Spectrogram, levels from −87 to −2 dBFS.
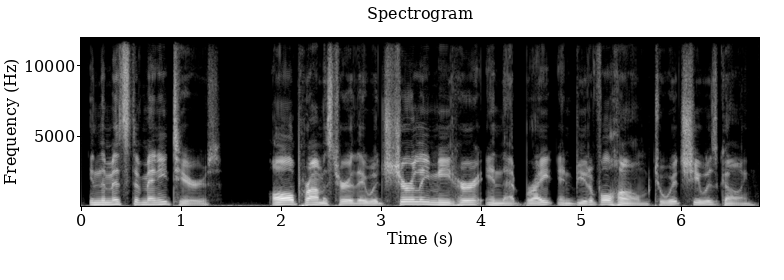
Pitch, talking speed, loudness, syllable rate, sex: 120 Hz, 220 wpm, -18 LUFS, 5.2 syllables/s, male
